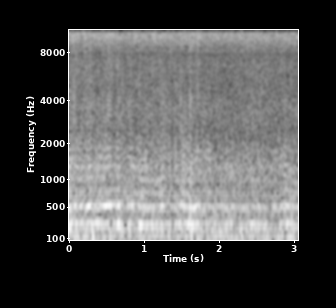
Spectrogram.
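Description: Honeybee drones, nearly all male bees, buzz steadily in a dense swarm, a constant close hum with a brief louder flick of one bee passing near the ear.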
